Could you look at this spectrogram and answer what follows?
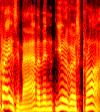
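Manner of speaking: surfer-dude voice, pitched high. Describing one of the guys, the speaker imitates him in a surfer-dude voice. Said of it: "this guy is like a surfer".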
